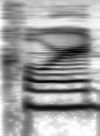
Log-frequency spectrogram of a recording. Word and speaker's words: chord: I thought about like silent letters, like chord, like the H isn't pronounced, but the same thing with rhythm, like chord.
